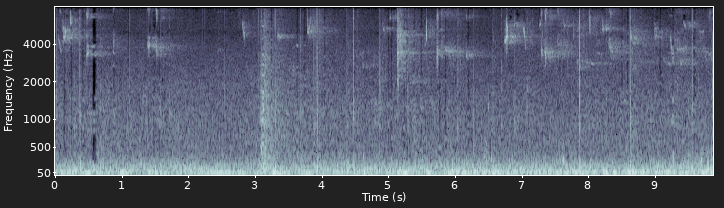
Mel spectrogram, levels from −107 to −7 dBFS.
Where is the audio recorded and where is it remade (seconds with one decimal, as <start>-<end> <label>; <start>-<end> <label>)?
0.0-2.2 remade; 2.2-3.7 recorded; 3.7-9.9 remade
